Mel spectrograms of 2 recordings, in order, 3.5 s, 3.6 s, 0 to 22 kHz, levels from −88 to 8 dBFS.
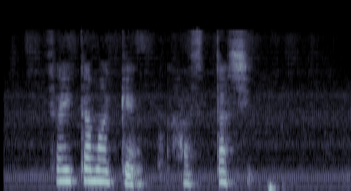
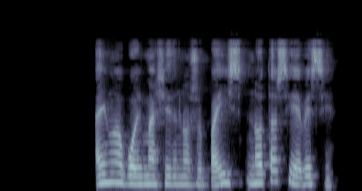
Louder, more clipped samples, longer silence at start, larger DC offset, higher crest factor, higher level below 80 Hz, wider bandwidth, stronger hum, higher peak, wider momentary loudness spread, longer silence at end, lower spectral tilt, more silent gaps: second, -27 LUFS vs -24 LUFS; neither; second, 0.5 s vs 0.95 s; neither; about the same, 18 dB vs 18 dB; first, -50 dBFS vs -68 dBFS; first, 11.5 kHz vs 9.6 kHz; neither; about the same, -10 dBFS vs -8 dBFS; first, 16 LU vs 6 LU; first, 0.75 s vs 0.3 s; first, -5 dB/octave vs -3.5 dB/octave; neither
